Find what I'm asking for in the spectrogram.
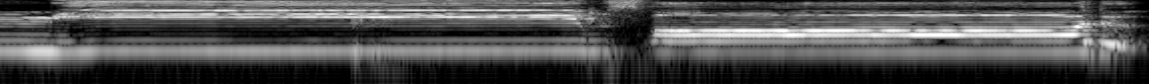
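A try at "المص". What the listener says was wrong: میم کے آخر میں غنہ آنے ہوگا. میم صاد. میم کے آخر میں جھٹکا نہ ہو. میم ایسے نہ. صاد کے ساتھ الف جو نا وہ موٹا ہو.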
